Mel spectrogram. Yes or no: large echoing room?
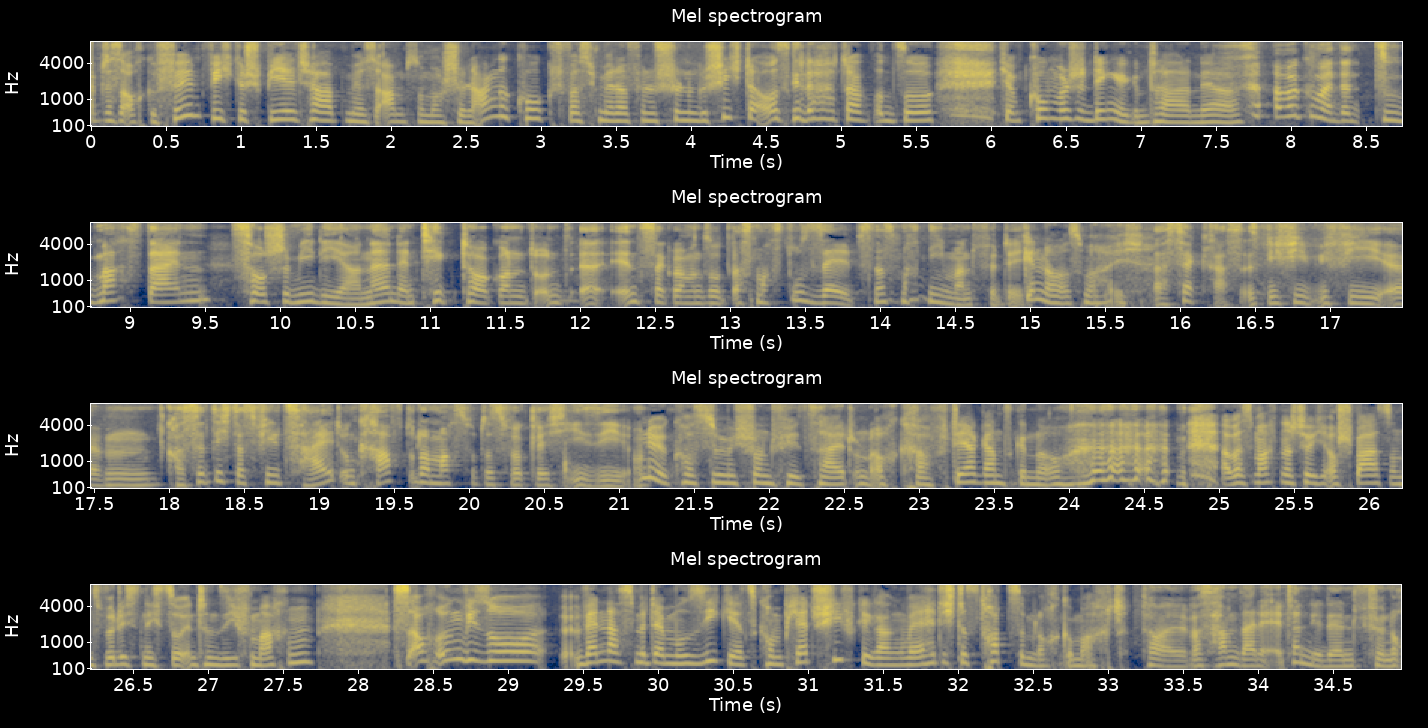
no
